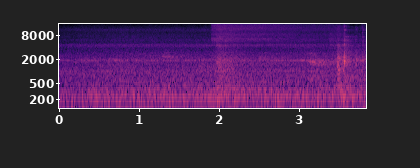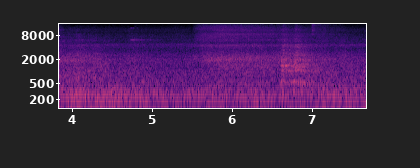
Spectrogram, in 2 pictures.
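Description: Stockholm metro C6H train standing at a platform with its equipment humming, and two bursts of air hissing, one about two seconds in and one about six seconds in, each joined by a sharp clunk.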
